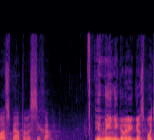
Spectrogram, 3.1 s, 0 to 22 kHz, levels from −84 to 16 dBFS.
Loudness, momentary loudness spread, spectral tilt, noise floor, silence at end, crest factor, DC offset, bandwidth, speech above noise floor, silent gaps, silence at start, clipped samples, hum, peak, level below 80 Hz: -20 LUFS; 14 LU; -5 dB/octave; -58 dBFS; 0 s; 18 dB; under 0.1%; 17 kHz; 38 dB; none; 0 s; under 0.1%; none; -2 dBFS; -52 dBFS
